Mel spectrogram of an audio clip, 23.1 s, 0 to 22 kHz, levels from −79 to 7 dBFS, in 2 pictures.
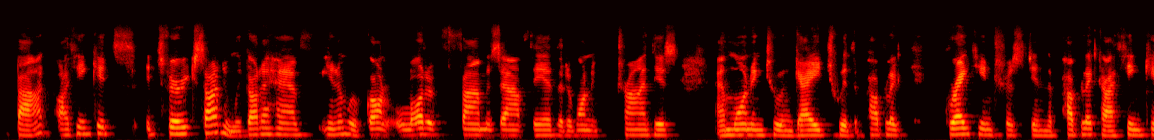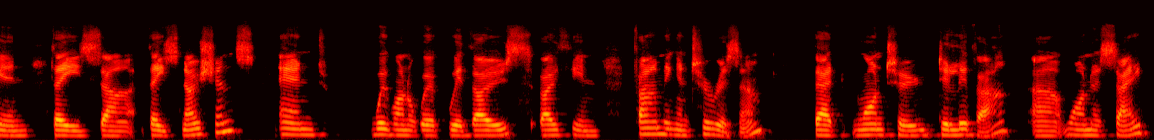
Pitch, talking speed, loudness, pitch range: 155 Hz, 170 wpm, -31 LUFS, 145-165 Hz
